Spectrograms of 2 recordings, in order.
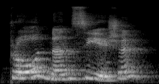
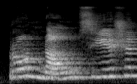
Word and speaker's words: pronunciation: तो देखो guys, it's like प्रोनंसिएशन, प्रोनंसिएशन एंड प्रोनाउंस। प्रोनाउंसिएशन नहीं होता है, इट्स प्रोनंसिएशन।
